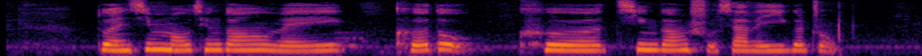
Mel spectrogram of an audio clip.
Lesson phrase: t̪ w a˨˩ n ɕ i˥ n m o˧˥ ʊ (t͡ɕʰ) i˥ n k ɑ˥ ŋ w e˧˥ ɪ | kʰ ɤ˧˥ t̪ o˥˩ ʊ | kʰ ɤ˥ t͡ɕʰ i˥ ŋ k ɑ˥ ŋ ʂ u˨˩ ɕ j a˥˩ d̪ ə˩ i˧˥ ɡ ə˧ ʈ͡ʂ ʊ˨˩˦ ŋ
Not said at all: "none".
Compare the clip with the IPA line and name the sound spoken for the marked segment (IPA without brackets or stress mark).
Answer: t͡ɕʰ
